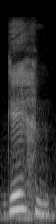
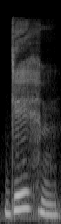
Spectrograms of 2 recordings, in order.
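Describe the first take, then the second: First: The middle consonant is an h sound. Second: The middle consonant is an h sound.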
